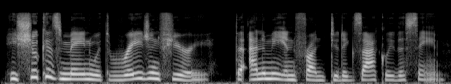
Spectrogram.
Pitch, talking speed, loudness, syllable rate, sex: 230 Hz, 210 wpm, -16 LUFS, 5.1 syllables/s, female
